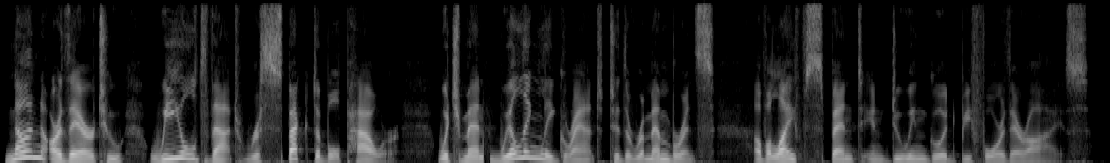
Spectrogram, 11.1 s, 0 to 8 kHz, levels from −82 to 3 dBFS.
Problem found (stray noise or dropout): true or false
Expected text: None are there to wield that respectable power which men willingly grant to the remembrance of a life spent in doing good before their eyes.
true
